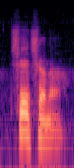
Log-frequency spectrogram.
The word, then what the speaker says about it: Чечана: Чеченцы , акины и аухи называли его Чечана». Произносится с ударением на первом слоге.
